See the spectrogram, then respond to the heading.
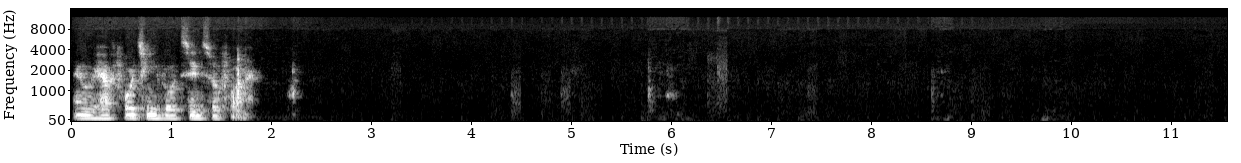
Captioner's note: pause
